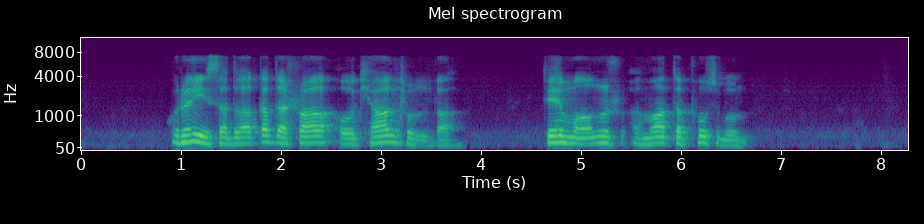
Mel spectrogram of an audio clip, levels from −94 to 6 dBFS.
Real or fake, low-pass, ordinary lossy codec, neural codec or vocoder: fake; 7.2 kHz; Opus, 64 kbps; codec, 16 kHz, 0.8 kbps, ZipCodec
